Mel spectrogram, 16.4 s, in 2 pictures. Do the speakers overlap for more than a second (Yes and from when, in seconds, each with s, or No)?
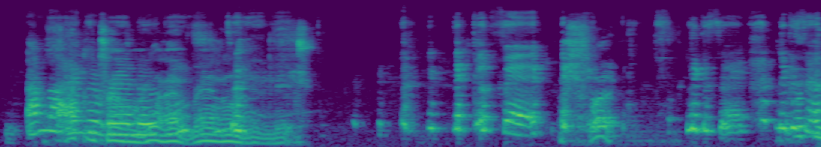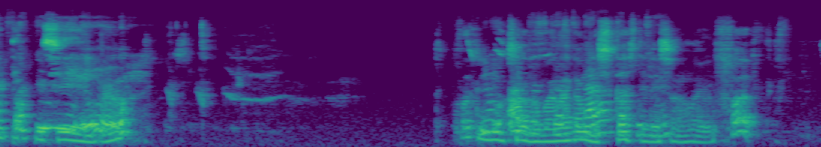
Yes, from 0.6 s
